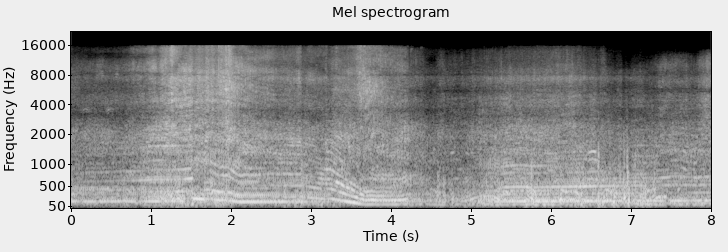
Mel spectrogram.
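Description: Race car engines on a dirt track, revving high and falling away as the cars run the course. About three and a half seconds in, the engine note drops steeply, then it climbs again and holds.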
